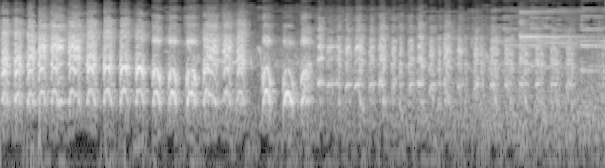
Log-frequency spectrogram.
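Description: A bird calling in a fast run of short, repeated chattering notes, several a second, that grows fainter after about halfway.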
